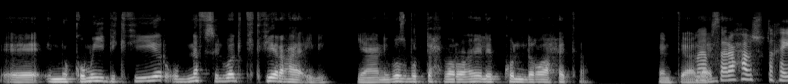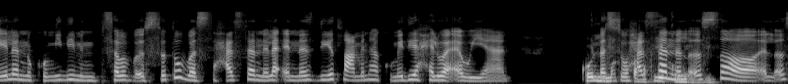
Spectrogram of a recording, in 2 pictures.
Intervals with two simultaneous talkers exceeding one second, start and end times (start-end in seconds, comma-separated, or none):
13.8-15.1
